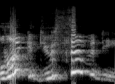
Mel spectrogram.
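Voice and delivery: mocking show-off bro voice. Mocking a push-up bragging contest among kids: imitating a show-off bro. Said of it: "That's what you sound like to me".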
